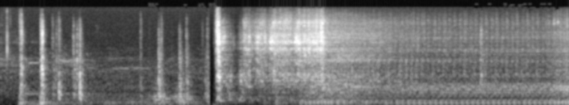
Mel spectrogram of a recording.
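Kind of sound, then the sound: vehicle, car engine starting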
